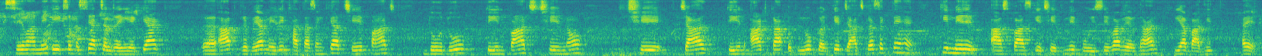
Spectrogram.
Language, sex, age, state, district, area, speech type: Hindi, female, 60+, Uttar Pradesh, Sitapur, rural, read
